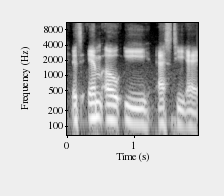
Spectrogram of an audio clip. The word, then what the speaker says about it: Moesta: It's Moesta. It's actually not hard to spell, but it's just the spelling doesn't look like the pronunciation.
